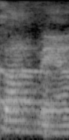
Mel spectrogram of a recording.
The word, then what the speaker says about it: Sukman: That's like a suck man. I don't know. But it is pronounced Suckman.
